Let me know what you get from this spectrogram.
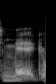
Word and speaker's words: mig: Well, that's Meg, right? But it's not spelled as in Meg, like, you know, the common English name for women. It's spelled M-I-G, right?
